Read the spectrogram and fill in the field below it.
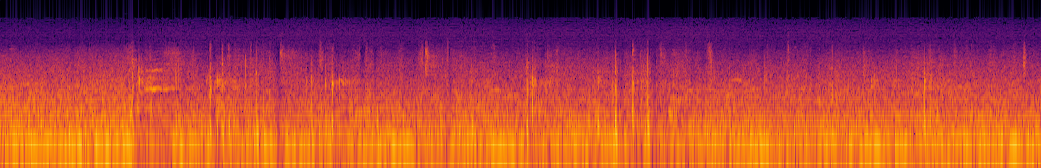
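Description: A tennis ball is struck back and forth with rackets in sharp pops.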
